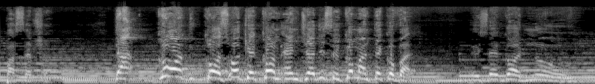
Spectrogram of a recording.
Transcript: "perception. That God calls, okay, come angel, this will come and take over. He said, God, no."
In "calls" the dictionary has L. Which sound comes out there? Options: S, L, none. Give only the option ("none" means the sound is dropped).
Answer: none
